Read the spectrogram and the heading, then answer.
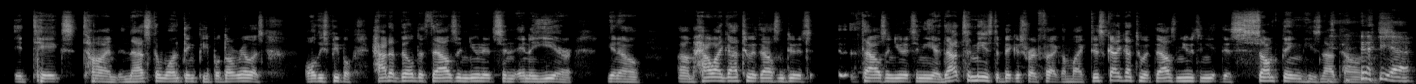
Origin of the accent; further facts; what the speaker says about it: United States; And then not just because I'm Italian American, but I do want to go back to Italy.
